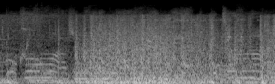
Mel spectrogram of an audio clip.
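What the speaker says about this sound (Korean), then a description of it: "기관총 총알 좀 아끼면서 해야겠다 이거 내가 너무 정신없이 기관총을 갈겼는데" Rapid, dense machine-gun fire in the Counter-Strike Online video game, loud and continuous bursts filling the whole moment with no pauses.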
